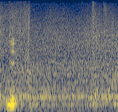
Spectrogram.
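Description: Honey bees buzz steadily around a cluster of about twelve hives at an apiary, a continuous close drone that holds at an even level throughout.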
